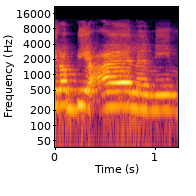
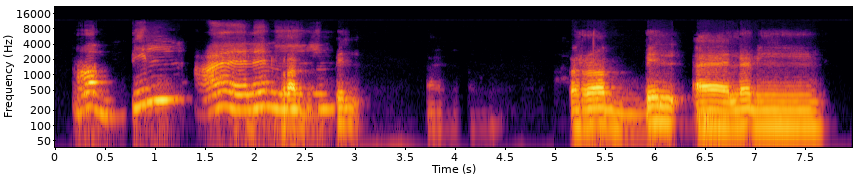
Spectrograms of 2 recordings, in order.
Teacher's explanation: The ba will go to merge with the lam.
